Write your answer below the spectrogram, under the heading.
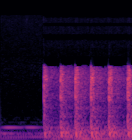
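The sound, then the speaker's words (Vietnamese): Heavy banging knocks on a door come as a rapid, evenly spaced series of loud thuds. They start abruptly after a short stretch of low, quiet hum. “ở bên ngoài có tiếng đập cửa sầm sầm sầm sầm”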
